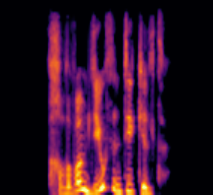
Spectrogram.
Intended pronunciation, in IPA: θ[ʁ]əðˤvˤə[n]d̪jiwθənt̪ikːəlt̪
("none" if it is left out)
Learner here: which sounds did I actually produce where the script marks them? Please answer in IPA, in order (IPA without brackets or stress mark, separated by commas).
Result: χ, m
